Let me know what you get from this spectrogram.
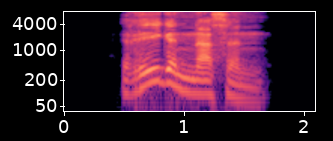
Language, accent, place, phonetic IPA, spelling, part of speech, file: German, Germany, Berlin, [ˈʁeːɡn̩ˌnasn̩], regennassen, adjective, De-regennassen.ogg
- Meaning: inflection of regennass: 1. strong genitive masculine/neuter singular 2. weak/mixed genitive/dative all-gender singular 3. strong/weak/mixed accusative masculine singular 4. strong dative plural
